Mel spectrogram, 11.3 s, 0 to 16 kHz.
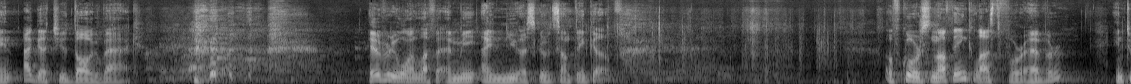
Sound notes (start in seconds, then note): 1.5 audience laughing; 5.4 pages rustling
